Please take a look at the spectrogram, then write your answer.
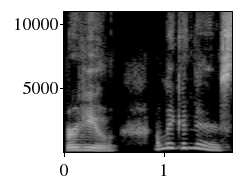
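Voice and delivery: high, laughing squeals of real joy; giddy laughter, voice way up; overjoyed, near tears. Real, not acted. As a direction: gush over the new review, close to crying. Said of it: "oh, I'm gonna cry".

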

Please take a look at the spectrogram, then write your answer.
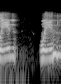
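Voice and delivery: "Wayne" and "Wayne's" said as "ween", "weens"; Scottish pronunciation. Shown as a demonstration. Scot tells players how to say it, Scottish pronunciation of "Wayne's". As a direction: demonstrate "Wayne's" with a Scottish ee vowel. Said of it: "tell us how to, how to say these words".

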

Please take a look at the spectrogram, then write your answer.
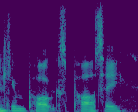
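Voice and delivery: soft, slow model of "Chicken pox party"; slow careful pronunciation. Shown as a demonstration. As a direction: say "Chicken pox party" slowly and quietly as a demo. Demonstrates the phrase for struggling co-host.

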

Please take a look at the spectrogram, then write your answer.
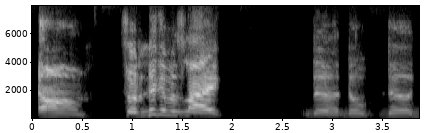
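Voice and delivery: ordinary delivery

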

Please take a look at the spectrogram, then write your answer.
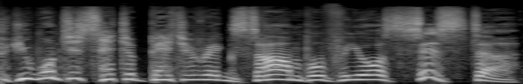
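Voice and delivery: high-pitched motherly scolding; snapped. A narrator's reading. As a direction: snap a reproach at the twins. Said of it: "snapped Missus Weasley".

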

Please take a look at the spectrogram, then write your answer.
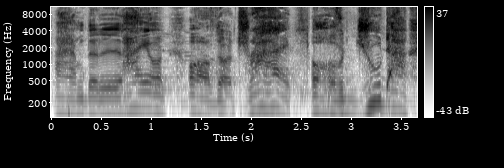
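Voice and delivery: slow, weighty, every word laid down; solemn proclamation. Acted. Preacher declaring who believers are, slow and solemn. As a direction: proclaim your royal lineage.

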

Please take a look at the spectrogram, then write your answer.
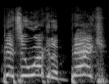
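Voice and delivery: high, loud incredulous snap. Retold or imitated. Passenger snapping at the bank teller, loud high outburst. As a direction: blurt it out loud without thinking. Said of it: "Loud as shit".

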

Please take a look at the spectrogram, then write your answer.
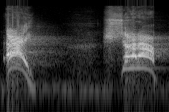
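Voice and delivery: high, loud shout of hey, shut up; sudden shout. Retold or imitated. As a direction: bark it out to stop someone. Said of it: "the Holy Ghost ... goes".

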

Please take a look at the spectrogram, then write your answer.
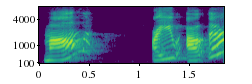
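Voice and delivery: high, loud questioning call. A narrator's reading. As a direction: call anxiously through a locked door. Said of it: "he calls, rattling the knob".

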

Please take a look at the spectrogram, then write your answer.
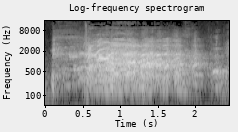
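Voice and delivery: a high, real laugh breaking out; sudden high laugh; burst of laughter. Real, not acted. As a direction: laugh at your own joke. Laughs at his own Don joke.

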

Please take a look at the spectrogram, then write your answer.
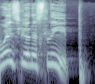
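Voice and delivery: put-on child's wondering voice. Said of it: "in my mind, I was thinking".

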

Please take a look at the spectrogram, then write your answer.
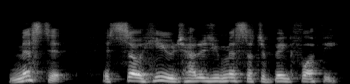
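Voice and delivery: a mock sergeant scolding in a light French-Canadian accent. Sergeant scolds the recruit over the fluff, mock French-Canadian bark. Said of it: "female French-Canadian sergeant".

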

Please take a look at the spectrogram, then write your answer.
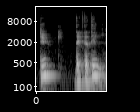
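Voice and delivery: lifted spell-casting call; magic command. Acted.

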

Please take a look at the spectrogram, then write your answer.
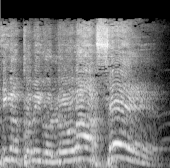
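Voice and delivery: fervent pastor lifting the congregation; preaching at full force. Real, not acted. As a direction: preach it over the music, half singing.

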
